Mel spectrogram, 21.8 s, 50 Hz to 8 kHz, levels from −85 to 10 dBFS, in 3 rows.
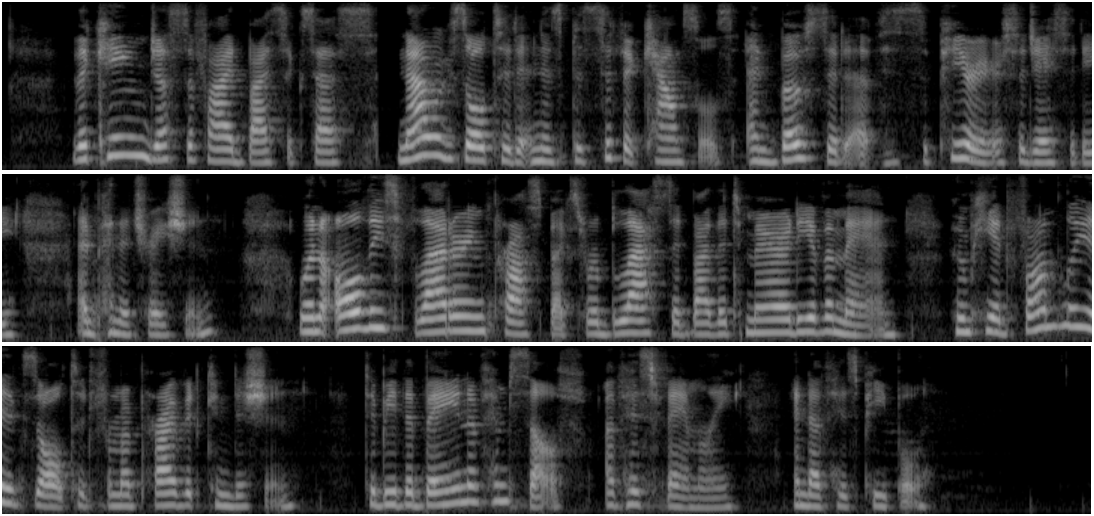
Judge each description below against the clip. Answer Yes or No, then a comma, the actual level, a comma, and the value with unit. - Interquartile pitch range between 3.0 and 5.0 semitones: Yes, average, 3.8 semitones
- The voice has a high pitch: Yes, high, 215 Hz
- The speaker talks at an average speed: Yes, average, 150 wpm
